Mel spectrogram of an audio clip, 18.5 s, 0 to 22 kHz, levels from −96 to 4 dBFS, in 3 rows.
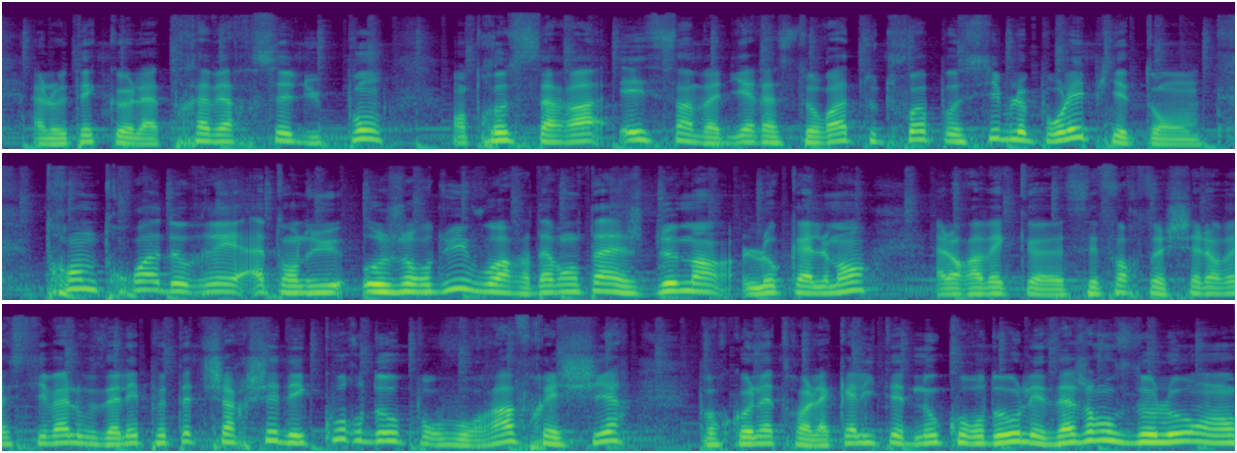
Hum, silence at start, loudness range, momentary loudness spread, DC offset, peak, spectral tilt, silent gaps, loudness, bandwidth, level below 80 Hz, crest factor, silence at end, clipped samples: none; 0.1 s; 3 LU; 8 LU; under 0.1%; -2 dBFS; -8 dB/octave; none; -21 LUFS; 15.5 kHz; -44 dBFS; 18 dB; 0 s; under 0.1%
